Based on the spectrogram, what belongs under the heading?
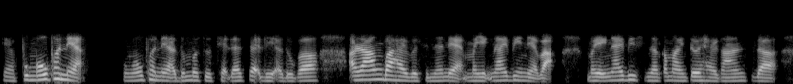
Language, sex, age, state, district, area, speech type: Manipuri, female, 18-30, Manipur, Kakching, rural, conversation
